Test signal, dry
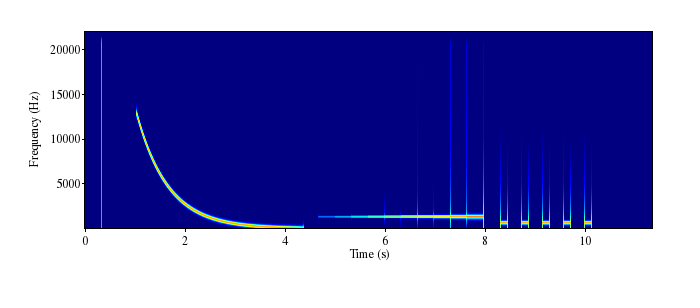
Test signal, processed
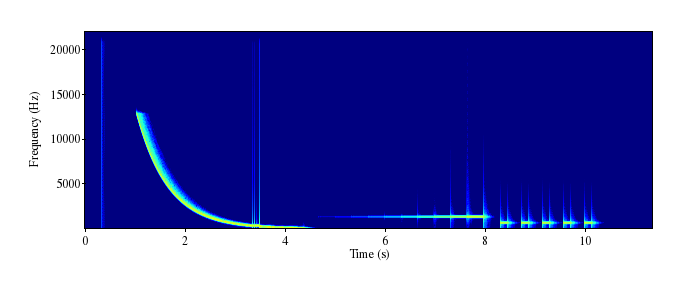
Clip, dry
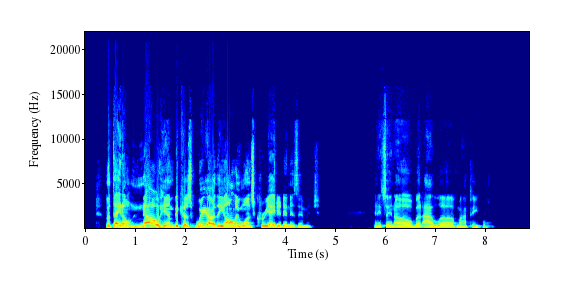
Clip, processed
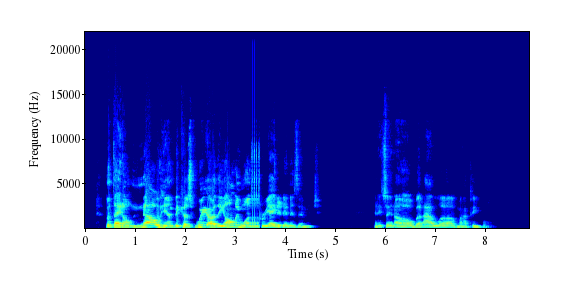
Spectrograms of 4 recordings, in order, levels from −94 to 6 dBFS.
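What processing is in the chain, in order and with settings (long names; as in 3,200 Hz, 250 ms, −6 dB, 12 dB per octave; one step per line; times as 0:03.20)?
resonators tuned to a chord C2 sus4, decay 0.28 s
buffer that repeats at 0:03.29, samples 2,048, times 3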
